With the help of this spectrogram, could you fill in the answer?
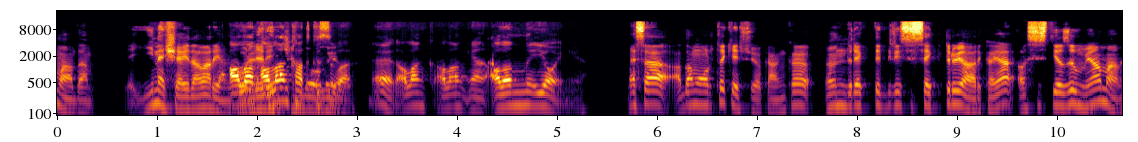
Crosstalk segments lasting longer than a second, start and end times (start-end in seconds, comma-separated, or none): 1.6-2.9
